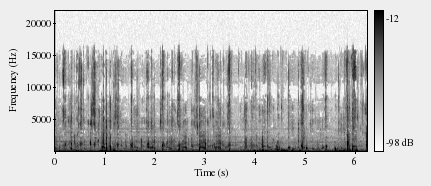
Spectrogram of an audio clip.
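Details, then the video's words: Ozzie the dog chewing a pork steak and crushing the bone: dense, low, wet mastication with frequent sharp crunchy clicks throughout, steady and fairly quiet. "Dog Eating Pork Steak"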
